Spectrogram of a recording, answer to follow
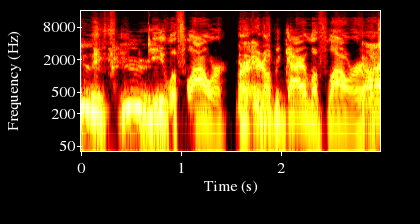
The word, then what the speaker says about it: Guy Lafleur: It's spelled Guy. I don't want you to say, hey, I'm Guy, because a man is only a guy. I'm Guy Lafleur. No, I'm Guy Lafleur. It's French. Well, then it'd be like Guy Lafleur.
